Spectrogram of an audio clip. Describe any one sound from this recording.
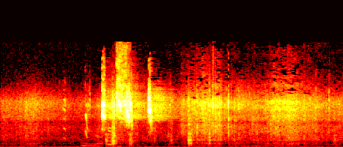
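Monkeys screech loudly during a scuffle.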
